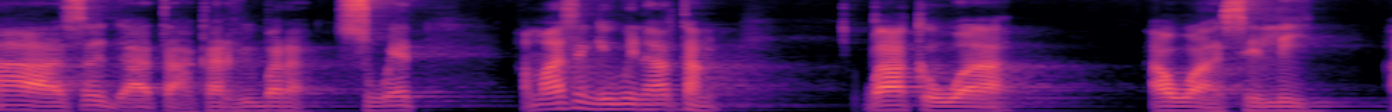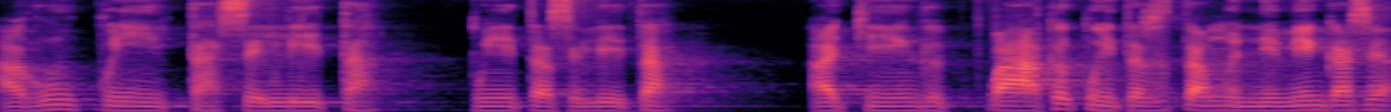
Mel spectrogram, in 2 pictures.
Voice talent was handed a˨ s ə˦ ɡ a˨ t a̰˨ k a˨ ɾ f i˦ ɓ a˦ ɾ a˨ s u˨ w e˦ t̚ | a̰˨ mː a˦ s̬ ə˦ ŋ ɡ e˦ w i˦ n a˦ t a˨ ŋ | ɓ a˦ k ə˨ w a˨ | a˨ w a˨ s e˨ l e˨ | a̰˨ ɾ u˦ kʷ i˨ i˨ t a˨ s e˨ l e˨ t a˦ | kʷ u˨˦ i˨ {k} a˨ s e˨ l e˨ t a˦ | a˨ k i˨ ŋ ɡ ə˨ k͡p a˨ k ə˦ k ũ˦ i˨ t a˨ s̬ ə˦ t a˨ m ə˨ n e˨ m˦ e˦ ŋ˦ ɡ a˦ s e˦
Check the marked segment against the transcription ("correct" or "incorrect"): incorrect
